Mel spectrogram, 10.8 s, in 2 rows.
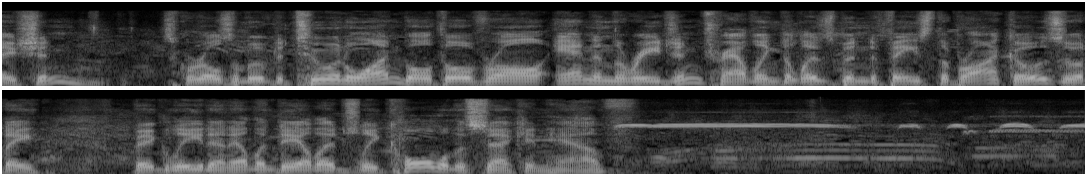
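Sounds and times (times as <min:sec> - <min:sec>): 
speech: 0:00.0 - 0:08.8
crowd murmur: 0:00.0 - 0:10.8
referee whistle blasts: 0:08.5 - 0:10.8.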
